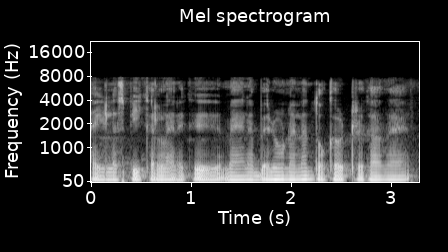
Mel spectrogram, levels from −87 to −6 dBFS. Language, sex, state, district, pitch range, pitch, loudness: Tamil, male, Tamil Nadu, Kanyakumari, 100-105 Hz, 105 Hz, -18 LUFS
